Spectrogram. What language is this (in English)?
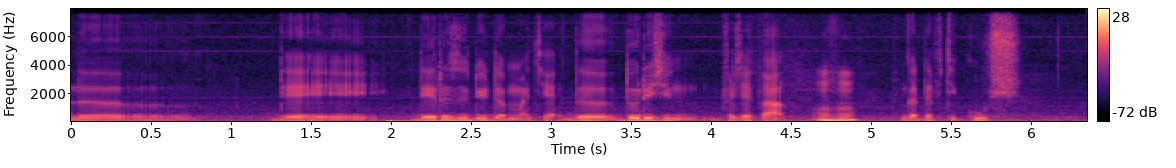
Wolof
